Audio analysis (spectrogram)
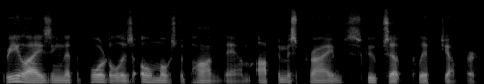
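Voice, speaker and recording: A man's voice: deep voice, normal speed, no room sound. A man narrating a comic book as a dramatic scripted reading. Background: music.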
